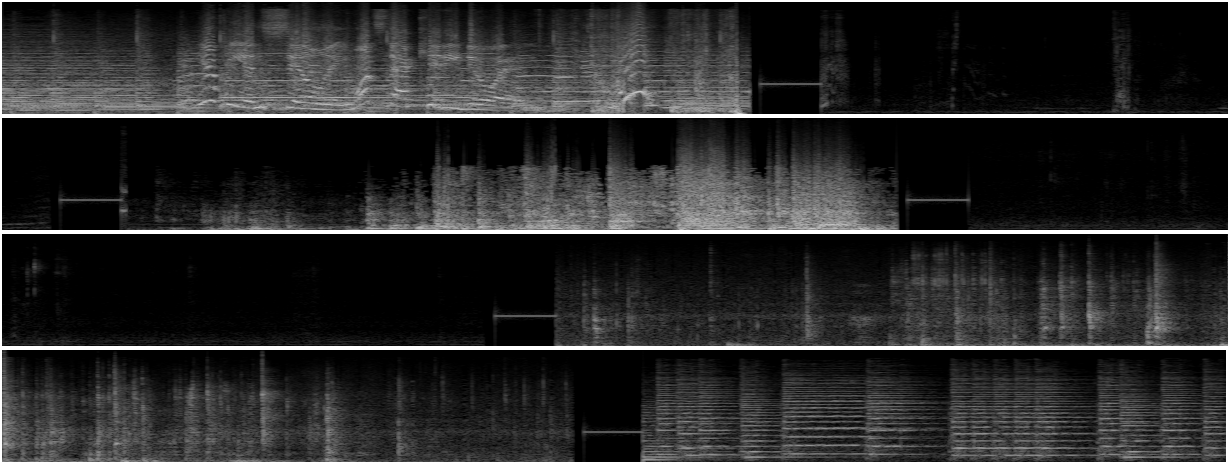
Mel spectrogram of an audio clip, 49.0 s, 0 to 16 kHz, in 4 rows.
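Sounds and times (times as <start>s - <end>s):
tv falling onto tiled floor: 14.4s - 21.2s, 33.6s - 41.0s.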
